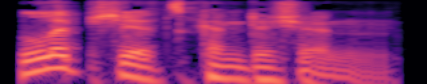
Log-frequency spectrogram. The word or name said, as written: lipschitzcondition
